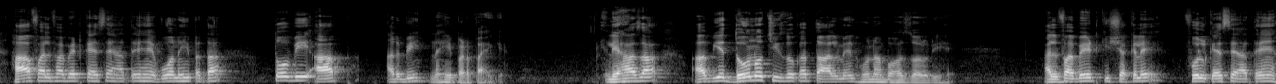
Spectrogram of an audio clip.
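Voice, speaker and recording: A man with a fairly high voice teaches a reading class. He talks at a very slow, deliberate pace, drawing out each syllable and saying it again and again so learners can follow. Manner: patient, drills each syllable slowly and repeats it.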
